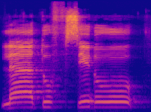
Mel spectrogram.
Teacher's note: دال کے بعد جو ہے واو ساکنہ آیا ہے، اس کو تقریباً 1 سیکنڈ تک کھینچنا ہے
